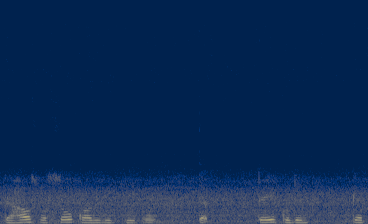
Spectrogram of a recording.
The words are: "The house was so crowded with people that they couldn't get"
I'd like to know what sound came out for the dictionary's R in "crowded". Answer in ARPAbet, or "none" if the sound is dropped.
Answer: none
